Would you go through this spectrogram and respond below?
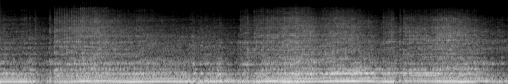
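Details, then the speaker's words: Mitsubishi Lancer Evolution X with stock turbo, cold start in chilly morning before ETS turbo kit install; short revs rising and falling with a raspy, puffing edge under the drone from a major exhaust leak mid-car. "Has a major exhaust leak in the center of the car, but that doesn't really affect us in what we're doing."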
